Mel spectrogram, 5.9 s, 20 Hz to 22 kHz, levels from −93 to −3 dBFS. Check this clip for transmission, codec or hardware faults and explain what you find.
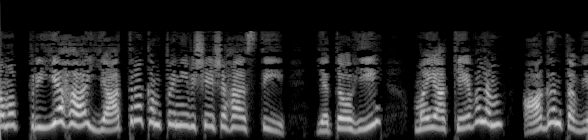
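Yes, there are two problems: heavy lossy coding across the whole recording, and four short pre-echoes on sharp onsets.

The coding damage runs throughout the speech. Nothing comes through above 9.7 kHz, and the treble that remains is grainy and hissy, with roughened tones. That's likely Vorbis compression at a low setting, consistent with a bitrate of around 20 kbps. At that rate the encoder drops the top band and quantises what's left so coarsely that fine detail is replaced by noise of roughly the same energy.

Pre-echo shows up at 1.45–1.48 s, 1.65–1.67 s, 3.35–3.37 s and 4.51–4.55 s. Each time, a short hiss runs about 21 to 34 ms ahead of a sharp onset, and the attack itself sounds softened and smeared. It's the transform codec spreading quantisation noise across a whole block: the noise sized for the loud attack leaks into the quiet stretch just before it.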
